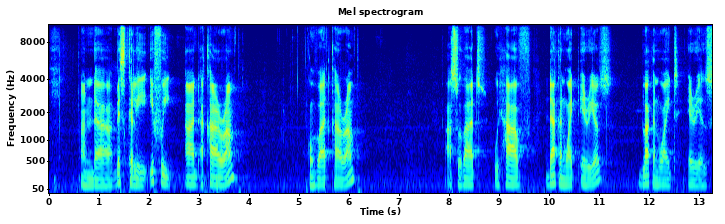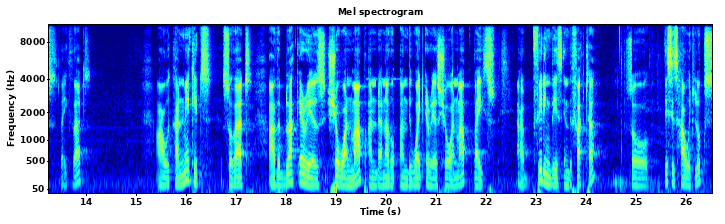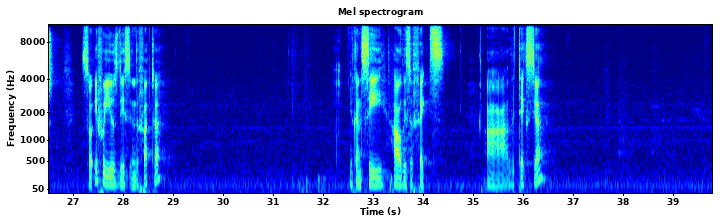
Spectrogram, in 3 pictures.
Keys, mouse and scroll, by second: 2.6 click, 6.6 click, 8.4-16.8 drag, 23.2-25.1 drag, 27.9-39.7 drag, 31.7 `, 32.9-33.3 scroll up 2, 34.3 scroll up 1, 34.7 `, 35.4 scroll down 1.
